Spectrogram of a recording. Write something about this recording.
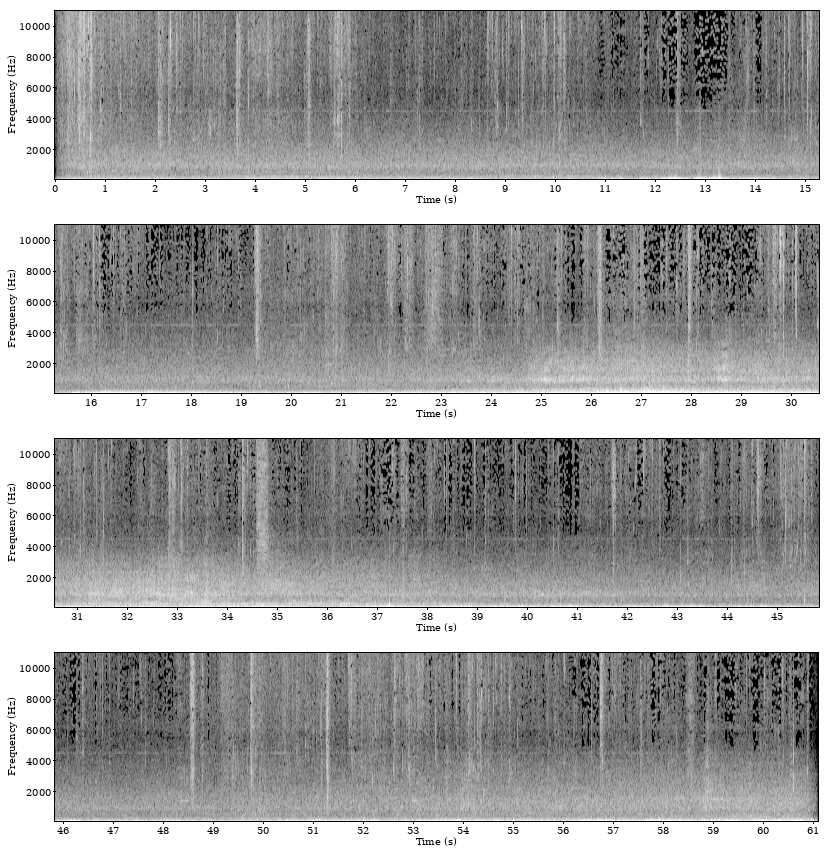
Water Lapping Dock
Elaine, Field-Recording, Koontz, Park, Point, University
